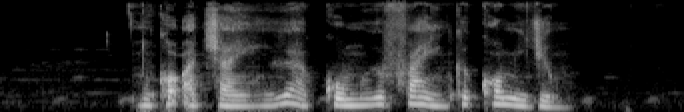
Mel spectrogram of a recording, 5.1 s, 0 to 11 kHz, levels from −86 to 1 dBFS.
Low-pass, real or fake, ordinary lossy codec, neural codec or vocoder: 9.9 kHz; real; Opus, 24 kbps; none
